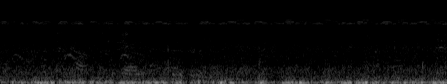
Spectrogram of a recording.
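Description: Low, uneven rumble of wind on the microphone, with a few faint bird calls about a second in.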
